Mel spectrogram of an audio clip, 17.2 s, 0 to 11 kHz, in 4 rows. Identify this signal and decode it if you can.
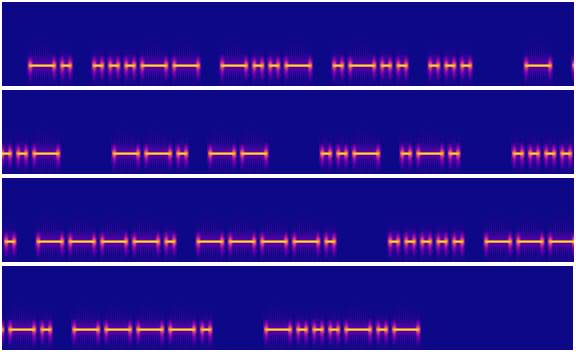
Morse code, heard as a keyed tone, about 20 wpm, 700 Hz. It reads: N3XLS TU GM UR 599 599 <BK>
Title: POTA QSO Practice - 20wpm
